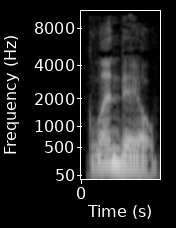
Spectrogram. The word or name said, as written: glendale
